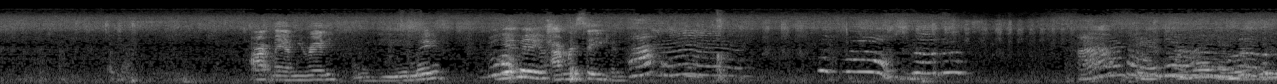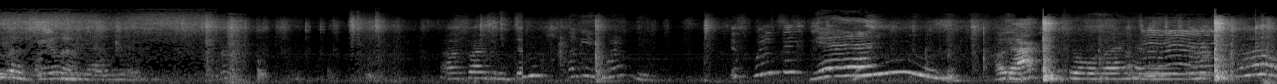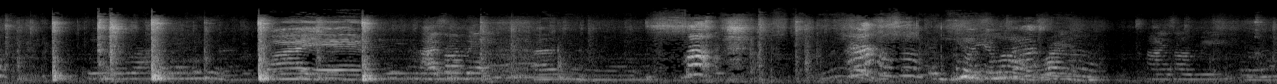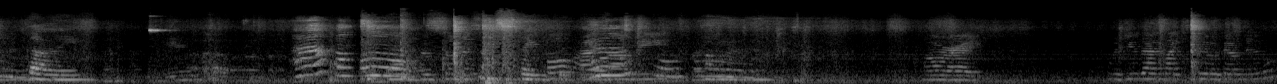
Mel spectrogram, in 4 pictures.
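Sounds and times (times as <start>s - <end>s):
children chattering: 10.8s - 14.4s, 23.8s - 25.6s, 33.8s - 36.6s, 43.6s - 46.1s.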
